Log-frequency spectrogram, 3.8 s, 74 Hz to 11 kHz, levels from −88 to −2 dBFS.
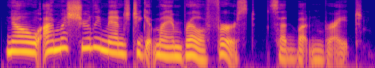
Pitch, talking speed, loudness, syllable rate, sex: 215 Hz, 210 wpm, -20 LUFS, 5.9 syllables/s, female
